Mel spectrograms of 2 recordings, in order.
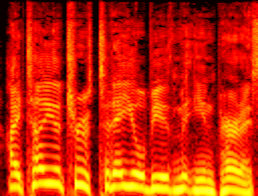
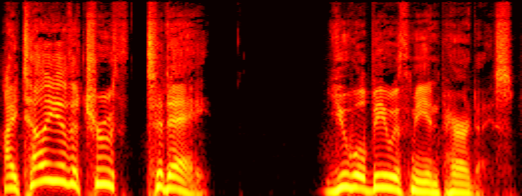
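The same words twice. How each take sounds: First: The pause comes before the word today. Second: The pause comes after the word today.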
